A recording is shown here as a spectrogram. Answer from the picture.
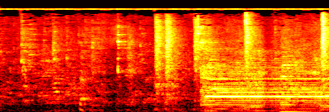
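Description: A few light ticks, then about two and a half seconds in a swing big band comes in loudly, its horn section holding a full chord.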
